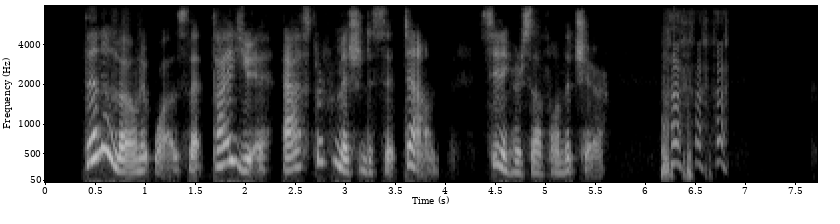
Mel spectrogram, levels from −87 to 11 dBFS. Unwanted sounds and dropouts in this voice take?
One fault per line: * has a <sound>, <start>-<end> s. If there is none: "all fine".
* has a laugh, 6.1-6.8 s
